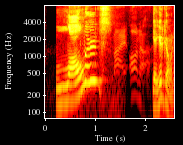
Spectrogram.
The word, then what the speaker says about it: Lollard: Lollards? My honor. Yeah, you're going to hell. For honor and glory. To glory. Mine by right. Lollard rhymes with dullard.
